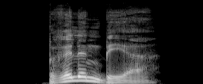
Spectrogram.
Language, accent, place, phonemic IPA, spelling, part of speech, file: German, Germany, Berlin, /ˈbrɪlənbɛːɐ̯/, Brillenbär, noun, De-Brillenbär.ogg
- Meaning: spectacled bear (Tremarctos ornatus)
